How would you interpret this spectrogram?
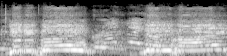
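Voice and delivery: calling out. Real, not acted. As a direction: call him over the crowd.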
